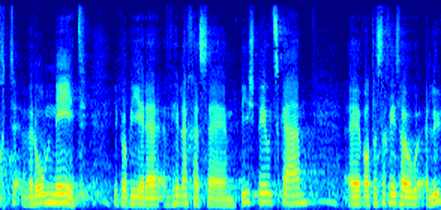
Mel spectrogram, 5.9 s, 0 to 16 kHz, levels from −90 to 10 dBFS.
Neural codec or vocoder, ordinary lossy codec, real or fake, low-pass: none; none; real; 14.4 kHz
